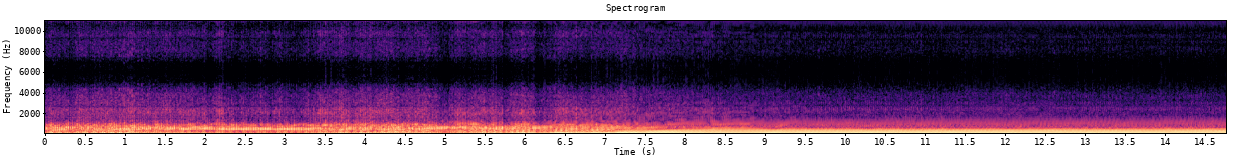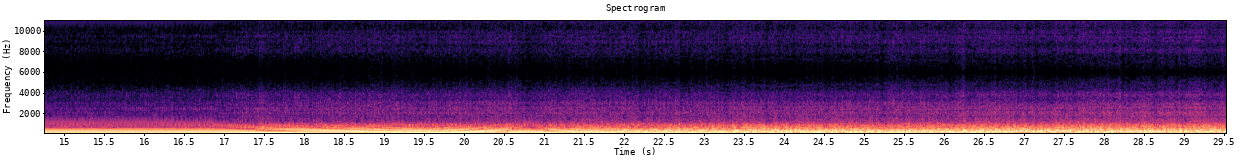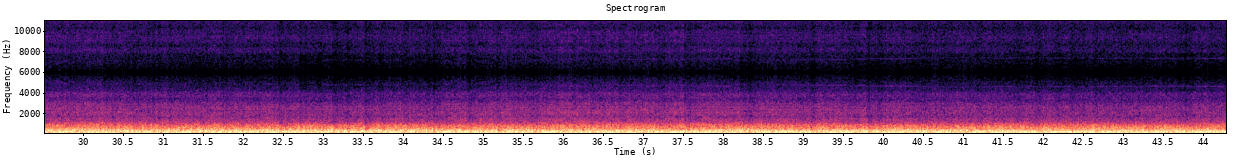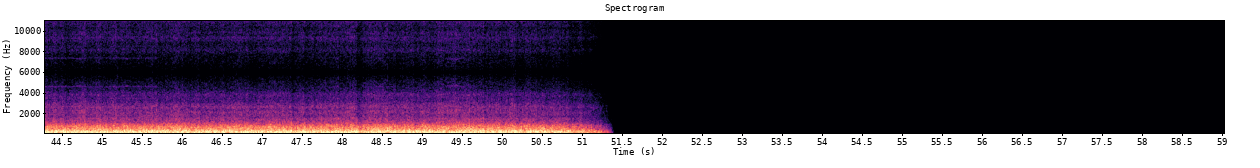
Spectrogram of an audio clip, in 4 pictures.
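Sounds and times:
propeller plane engine: 0:00.0 - 0:51.4
rush of propeller and wind: 0:00.0 - 0:51.4.

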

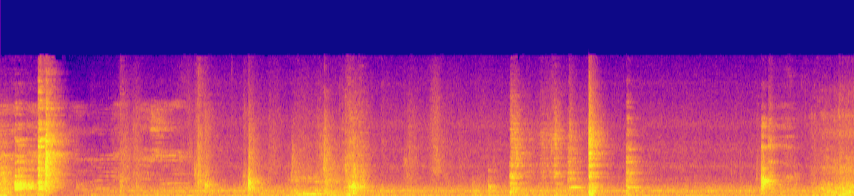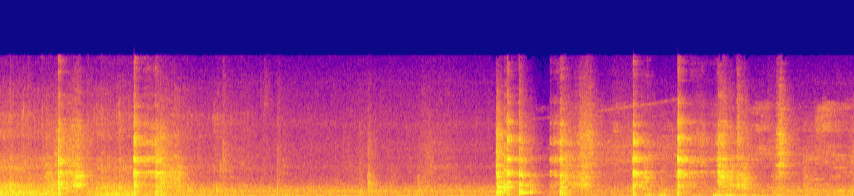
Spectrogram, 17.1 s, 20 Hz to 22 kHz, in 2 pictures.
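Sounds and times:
dishes and cutlery clattering: 0:00.0 - 0:00.8, 0:05.0 - 0:06.5, 0:07.6 - 0:11.1, 0:13.5 - 0:16.5
steady low hum: 0:01.6 - 0:15.4.

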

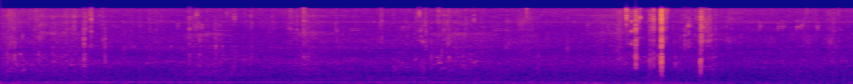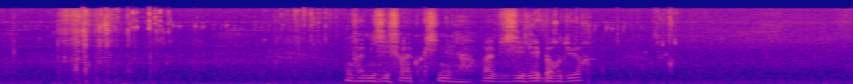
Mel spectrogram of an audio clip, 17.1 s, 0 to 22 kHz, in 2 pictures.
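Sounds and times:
water sloshing and splashing: 0:00.0 - 0:10.6, 0:14.6 - 0:15.6
faint moving water: 0:00.0 - 0:17.0.

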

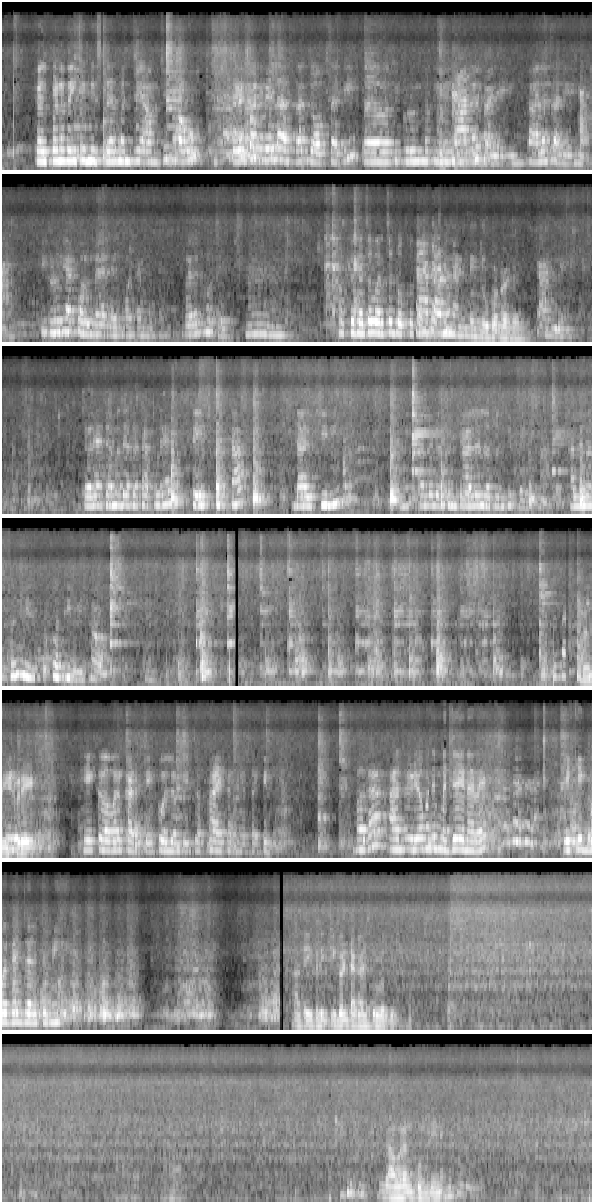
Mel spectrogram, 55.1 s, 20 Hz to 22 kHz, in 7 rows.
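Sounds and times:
food sizzling in oil: 0:00.0 - 0:55.0
metal spoon scraping a pot: 0:00.9 - 0:05.0, 0:20.2 - 0:22.0, 0:22.6 - 0:32.4, 0:37.7 - 0:43.1.

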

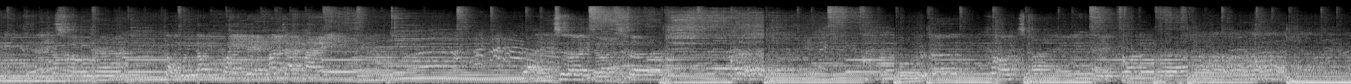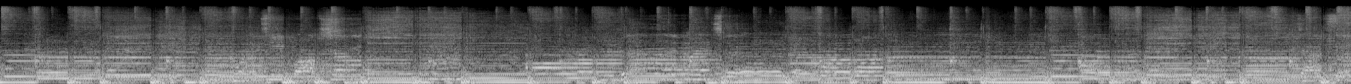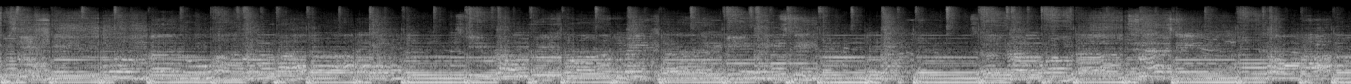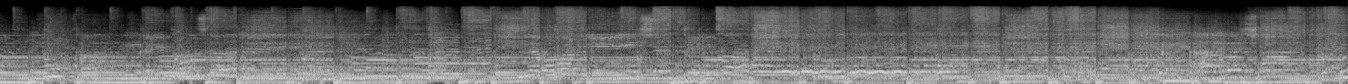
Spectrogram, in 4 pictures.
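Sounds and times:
live rock band with singer: 0:00.0 - 0:54.0.

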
